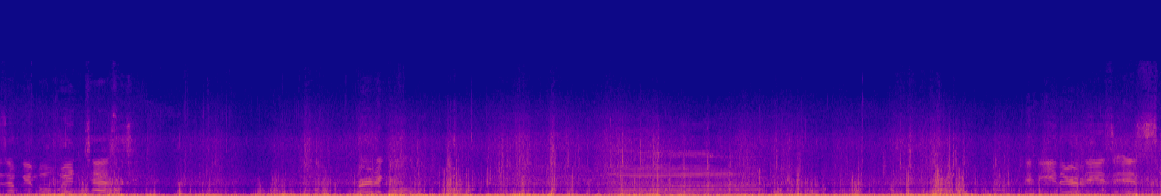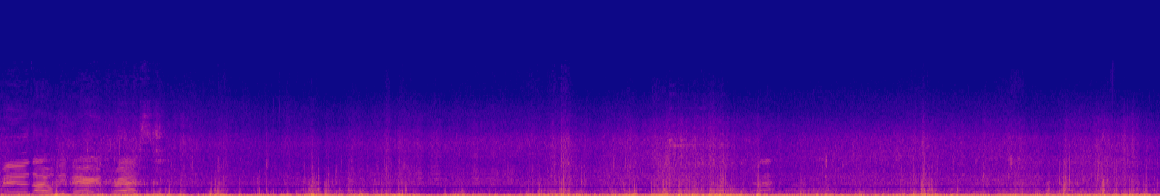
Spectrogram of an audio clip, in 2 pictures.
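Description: Strong wind buffeting the camera microphone in a loud, steady rumble. People's voices call out briefly a few times over it.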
